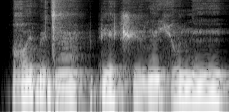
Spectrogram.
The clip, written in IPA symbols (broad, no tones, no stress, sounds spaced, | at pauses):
ʁʷ i ɓ y d͡z æ̃ | pʲ e t͡ʃʰ y ʎ æ̃ ç u n ĩ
